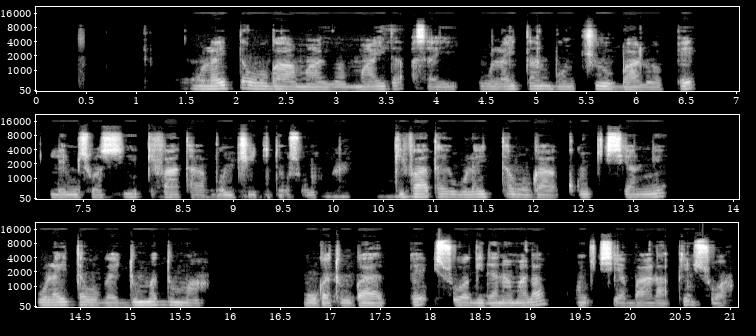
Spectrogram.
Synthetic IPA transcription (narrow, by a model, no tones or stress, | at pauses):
wɔlɐjt̪ːɐwɔɡaːmaːjʊwɐmaːjɪd̪ɐɐsɐj | wɔlɐjt̪ːɐnbɔnt͡ʃːɪjɔbaːlʊwapːɛ | lɛmːɪsʊwɐsːɪkʼɪfaːt̪ʰaːbɔnt͡ʃːɪd̪ɪd̪oːsɔnɐ | kʼɪfaːt̪ɐjwɔlɐjt̪ːɐwɔɡaːkʼɔnt͡ʃʼːɪ̥sɪjanːɛ | wɔlɐjt̪ːɐwɔɡɐjd̪ʊmːɐd̪ʊmːɐ | wɔɡɐt̪uɡaːpːɛʔɪsːʊwɐɡɪd̪ɐnɐmɐlɐkʼɔnt͡ʃʼɪ̥sɪjabaːlaːpːɛɪsːʊwa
